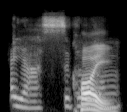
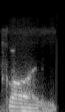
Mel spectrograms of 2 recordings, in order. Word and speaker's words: coy: Tulisannya coy tapi bacanya. Oke, jangan malu-malu lah, nggak usah sungkan-sungkan. Don't be. Coy. Bacanya coy, bukan Koi.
